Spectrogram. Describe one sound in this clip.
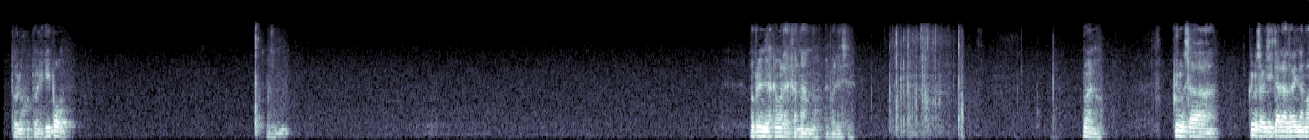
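An elderly man speaks calmly into a close phone microphone, in short bursts with long pauses.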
